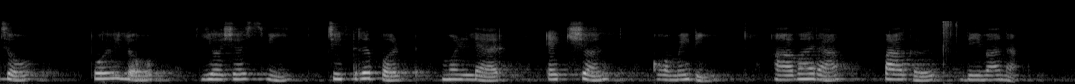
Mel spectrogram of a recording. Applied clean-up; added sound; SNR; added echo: neural separator model SepFormer DNS4.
